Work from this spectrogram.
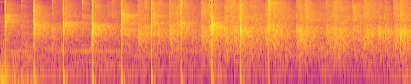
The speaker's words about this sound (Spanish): Aplausos.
